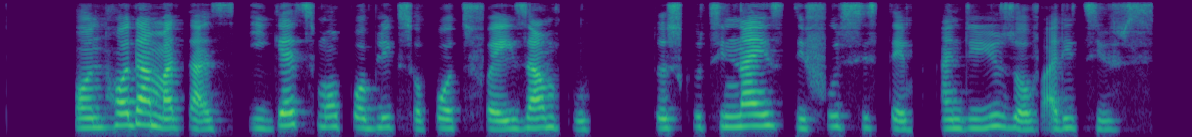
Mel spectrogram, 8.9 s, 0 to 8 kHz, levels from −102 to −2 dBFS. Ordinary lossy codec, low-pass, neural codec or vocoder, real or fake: none; 7.2 kHz; none; real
